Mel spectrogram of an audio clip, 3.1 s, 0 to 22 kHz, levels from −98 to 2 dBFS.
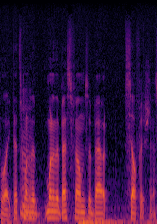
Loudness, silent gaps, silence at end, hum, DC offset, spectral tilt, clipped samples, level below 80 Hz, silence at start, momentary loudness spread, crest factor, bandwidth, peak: -38 LUFS; none; 0 s; none; under 0.1%; -7 dB/octave; under 0.1%; -48 dBFS; 0 s; 9 LU; 16 dB; over 20 kHz; -20 dBFS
